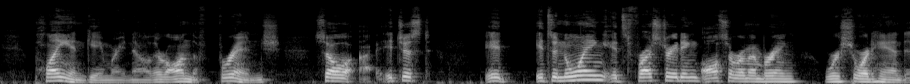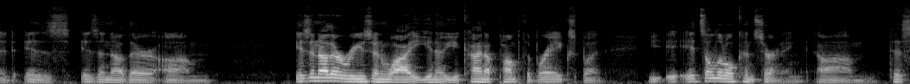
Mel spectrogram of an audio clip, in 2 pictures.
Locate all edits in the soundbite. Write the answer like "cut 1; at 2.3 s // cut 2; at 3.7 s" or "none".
cut 1; at 7.0 s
